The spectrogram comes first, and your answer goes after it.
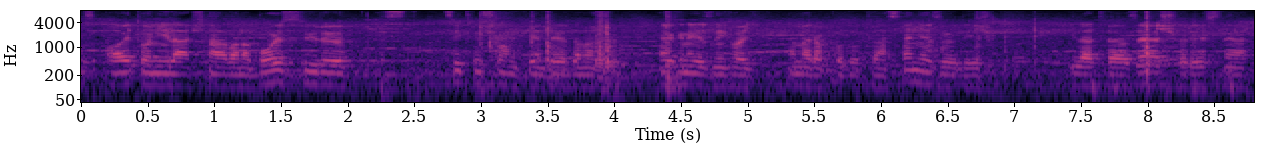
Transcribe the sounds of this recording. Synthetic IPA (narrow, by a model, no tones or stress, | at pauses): ɒzɒjt̪oːɲiːlaːʃnaːlvɒnɒbo̞jsyːɾøː | ɛst | t̪sikluʃo̞ŋkeːnt̪eːrd̪ɛmɛʃ | mɛɡneːzniɦɒɟ | nɛmɛɾɒko̞d̪o̞t̪lɒnsɛɲːɛzøːd̪eːʃ | ilːɛt̪ʋɛɒzɛlʃøːɾeːsneːl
